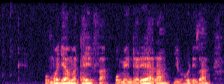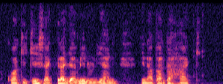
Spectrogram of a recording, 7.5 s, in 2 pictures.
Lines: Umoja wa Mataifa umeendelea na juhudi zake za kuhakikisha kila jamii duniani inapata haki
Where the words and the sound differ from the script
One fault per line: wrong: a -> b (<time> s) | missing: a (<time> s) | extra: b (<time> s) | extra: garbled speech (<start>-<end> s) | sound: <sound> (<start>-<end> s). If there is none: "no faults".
missing: zake (3.3 s)
sound: dropout (4.6-4.7 s)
